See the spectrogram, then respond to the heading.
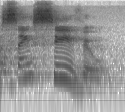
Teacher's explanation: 1, 2, 3 sílabas. A sílaba mais forte é a penúltima. Então, ela é uma palavra paroxítona.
